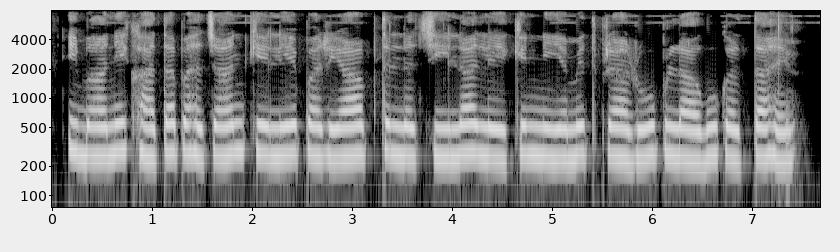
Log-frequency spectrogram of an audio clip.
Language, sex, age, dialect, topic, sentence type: Hindi, female, 18-24, Awadhi Bundeli, banking, statement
